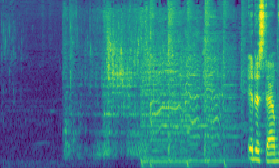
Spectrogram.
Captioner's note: light urinating; toilet flushing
